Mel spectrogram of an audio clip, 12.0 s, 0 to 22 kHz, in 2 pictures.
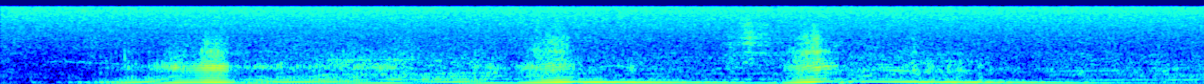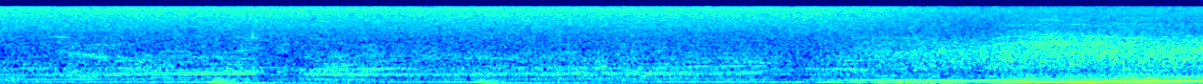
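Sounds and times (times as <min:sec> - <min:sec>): car engine revving: 0:00.3 - 0:12.0.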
